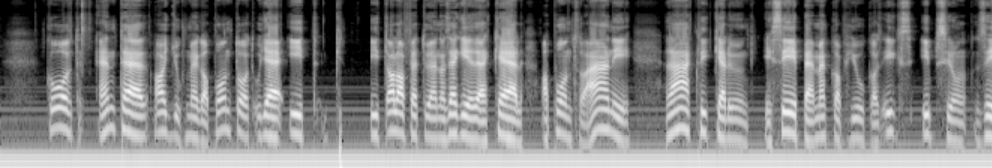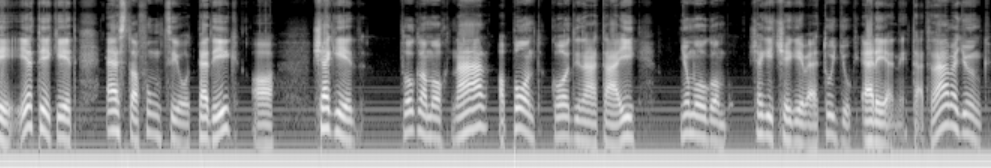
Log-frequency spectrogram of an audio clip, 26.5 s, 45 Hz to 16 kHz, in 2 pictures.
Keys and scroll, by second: 1.2 Return.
